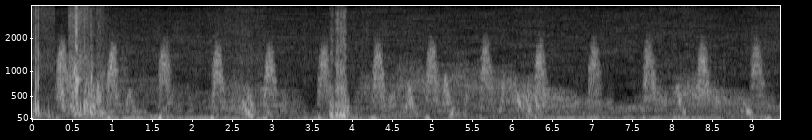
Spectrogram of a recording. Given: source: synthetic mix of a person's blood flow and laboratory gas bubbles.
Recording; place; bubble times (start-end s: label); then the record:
Doppler ultrasound of blood flow; subclavian vein
0.00-0.28 s: bubbles
0.45-0.92 s: bubbles
From the record:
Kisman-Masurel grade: 213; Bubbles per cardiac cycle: several, 3 to 8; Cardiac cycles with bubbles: 1 to 10%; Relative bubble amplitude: loud (0.450 to 0.775); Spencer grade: 1 (occasional bubble signal discernible with the cardiac motion signal, with majority of cardiac periods free of bubbles); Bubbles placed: anywhere in the cardiac cycle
